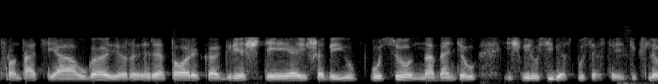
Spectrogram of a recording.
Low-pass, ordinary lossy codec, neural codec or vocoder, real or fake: 7.2 kHz; MP3, 48 kbps; none; real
